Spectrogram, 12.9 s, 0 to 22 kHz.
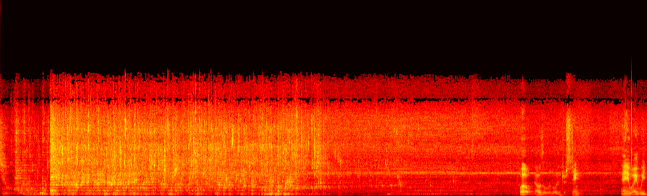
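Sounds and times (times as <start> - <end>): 
toilet flushing with rush of swirling water: 0.0 - 12.9
toilet flush click: 0.2 - 9.5
speech: 10.4 - 11.8, 12.4 - 12.9.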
